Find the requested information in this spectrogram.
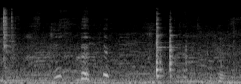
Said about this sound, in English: we'll start with the beer clink.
